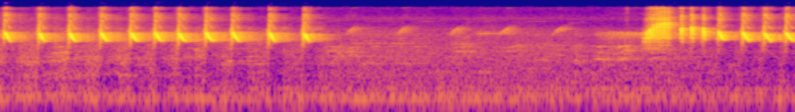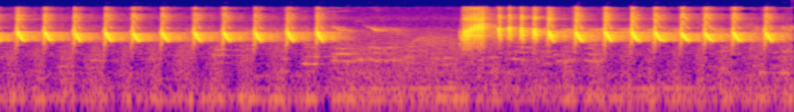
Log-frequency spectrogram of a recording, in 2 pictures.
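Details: Pied triller (kapas tembak) song for training songbirds, sharp 'besetan' style: rapid bursts of crisp, high, evenly spaced notes, each burst opening with a downward sweep, separated by short quiet gaps, about twelve seconds.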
